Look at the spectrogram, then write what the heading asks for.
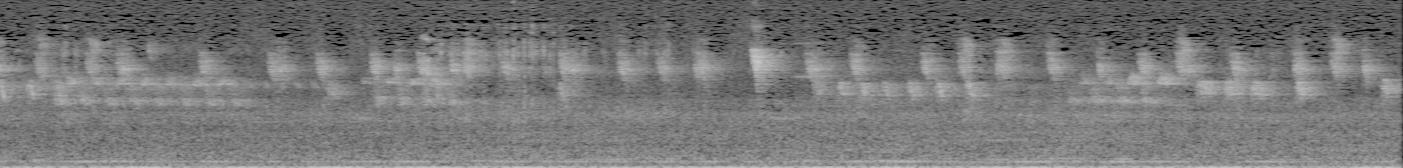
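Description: Birds chirping: many short, high chirps in quick succession, a few strung into longer trills, over a steady low hum.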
